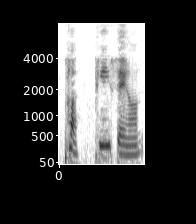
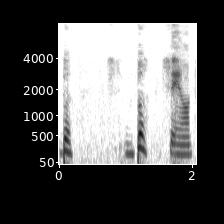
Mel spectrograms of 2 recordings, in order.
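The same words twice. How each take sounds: First: "p" said softly as a lone sound; p sound demo. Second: "b" said as a lone voiced sound; b sound demo. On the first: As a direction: say "p" as a bare puff of breath, lips popping. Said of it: "watch yourself as you're saying that p". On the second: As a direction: say "b" as a voiced lip pop. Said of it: "then you're saying the b". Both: Shown as a demonstration.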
